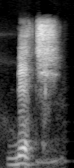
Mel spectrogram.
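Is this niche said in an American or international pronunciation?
American. The word is said with an American pronunciation. "in American English we say niche"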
